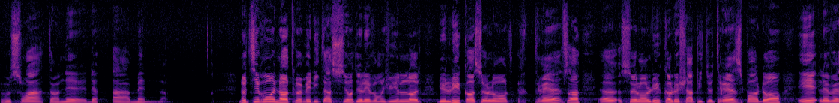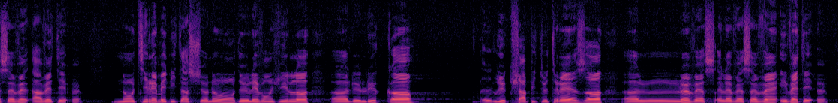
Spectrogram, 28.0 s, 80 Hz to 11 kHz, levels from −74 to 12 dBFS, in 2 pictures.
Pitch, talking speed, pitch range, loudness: 140 Hz, 105 wpm, 125-165 Hz, -26 LUFS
